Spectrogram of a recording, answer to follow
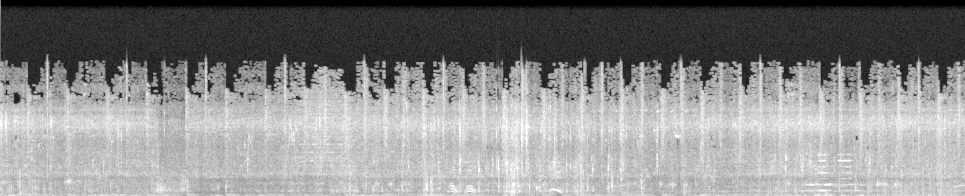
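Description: Mountain bike rattling over a bumpy dirt singletrack, with a steady stream of quick clicks from the bike, under background music.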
